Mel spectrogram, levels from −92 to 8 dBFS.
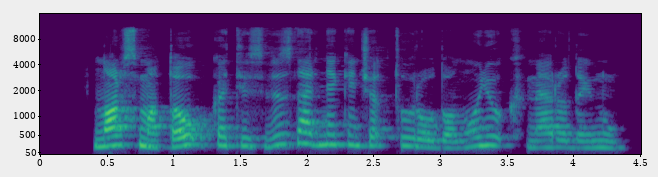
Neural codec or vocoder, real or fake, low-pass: none; real; 10.8 kHz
